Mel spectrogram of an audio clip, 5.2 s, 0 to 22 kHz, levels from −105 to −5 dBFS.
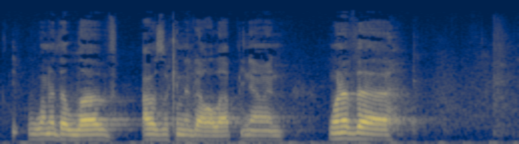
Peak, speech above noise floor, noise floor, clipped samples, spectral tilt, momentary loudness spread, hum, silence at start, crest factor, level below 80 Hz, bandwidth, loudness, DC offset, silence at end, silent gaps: -16 dBFS; 34 dB; -67 dBFS; under 0.1%; -5 dB/octave; 16 LU; none; 0.1 s; 18 dB; -68 dBFS; 13 kHz; -33 LUFS; under 0.1%; 1.05 s; none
